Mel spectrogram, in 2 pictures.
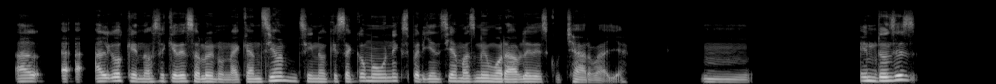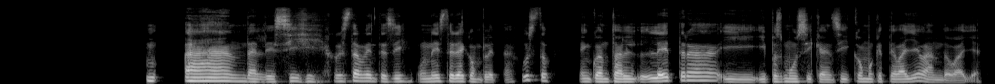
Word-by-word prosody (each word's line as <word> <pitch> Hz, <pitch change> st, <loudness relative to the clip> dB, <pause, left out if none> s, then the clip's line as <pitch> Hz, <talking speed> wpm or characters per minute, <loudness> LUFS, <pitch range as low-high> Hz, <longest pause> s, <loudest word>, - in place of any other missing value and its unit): Al 145 Hz, +1 st, -1 dB, 0.2 s
a 335 Hz, -, +3 dB
a 380 Hz, -, -10 dB
algo 160 Hz, +3 st, +3 dB
que 150 Hz, -3 st, 0 dB
no 130 Hz, 0 st, -1 dB
se 145 Hz, +2 st, -5 dB
quede 145 Hz, -1 st, +4 dB
solo 140 Hz, -1 st, +3 dB
en 125 Hz, -, -2 dB
una 110 Hz, -1 st, -3 dB
canción, 155 Hz, +8 st, +1 dB
sino 135 Hz, -3 st, -2 dB
que 140 Hz, -, -7 dB
sea 135 Hz, -1 st, 0 dB
como 165 Hz, -1 st, 0 dB
una 160 Hz, +1 st, -1 dB
experiencia 135 Hz, -2 st, -1 dB
más 135 Hz, 0 st, -1 dB
memorable 130 Hz, -3 st, +3 dB
de 130 Hz, -, +1 dB
escuchar, 110 Hz, -1 st, -5 dB
vaya, 100 Hz, -6 st, -9 dB, 0.7 s
mm 120 Hz, -4 st, -7 dB, 1.1 s
entonces 175 Hz, +4 st, +4 dB, 2.3 s
mm 165 Hz, -, +2 dB, 0.3 s
Ándale, 160 Hz, -6 st, +4 dB
sí, 130 Hz, -1 st, -2 dB
justamente 145 Hz, -1 st, 0 dB
sí, 140 Hz, +1 st, -3 dB
una 130 Hz, +2 st, -1 dB
historia 145 Hz, -1 st, +3 dB
completa, 115 Hz, -3 st, -6 dB
justo 190 Hz, 0 st, -4 dB, 0.3 s
en 135 Hz, -1 st, -3 dB
cuanto 135 Hz, -1 st, +3 dB
a -, -, +5 dB
l 130 Hz, 0 st, +3 dB
letra, 180 Hz, +7 st, +3 dB
y 115 Hz, -3 st, -3 dB
y, 120 Hz, -, -3 dB
pues, 135 Hz, -1 st, -3 dB
música 130 Hz, -3 st, -1 dB
en 110 Hz, -2 st, -5 dB
sí, 120 Hz, -1 st, -4 dB
como 130 Hz, -1 st, -3 dB
que 130 Hz, -, -6 dB
te 125 Hz, -, -5 dB
va 120 Hz, 0 st, +1 dB
llevando, 130 Hz, -7 st, -3 dB
vaya, -, -, -7 dB
135 Hz, 155 wpm, -22 LUFS, 125-155 Hz, 2.3 s, a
